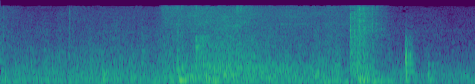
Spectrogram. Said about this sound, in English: Oh, I didn't close the door. Sorry. I'll do it.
